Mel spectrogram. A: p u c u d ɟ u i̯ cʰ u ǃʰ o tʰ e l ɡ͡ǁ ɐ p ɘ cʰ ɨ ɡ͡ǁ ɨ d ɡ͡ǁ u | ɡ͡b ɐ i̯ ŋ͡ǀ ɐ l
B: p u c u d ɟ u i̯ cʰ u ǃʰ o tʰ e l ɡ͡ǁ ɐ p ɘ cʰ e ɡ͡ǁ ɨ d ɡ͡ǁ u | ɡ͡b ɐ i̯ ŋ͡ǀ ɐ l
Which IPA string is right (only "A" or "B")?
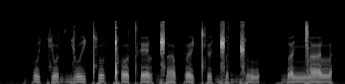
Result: A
